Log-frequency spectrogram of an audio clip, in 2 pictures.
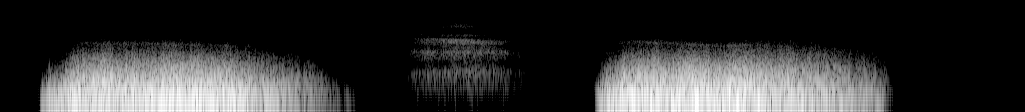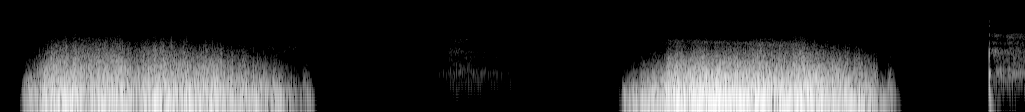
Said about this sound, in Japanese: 気持ちいいっしょ。女の子の吐息、いっぱい堪能してね。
